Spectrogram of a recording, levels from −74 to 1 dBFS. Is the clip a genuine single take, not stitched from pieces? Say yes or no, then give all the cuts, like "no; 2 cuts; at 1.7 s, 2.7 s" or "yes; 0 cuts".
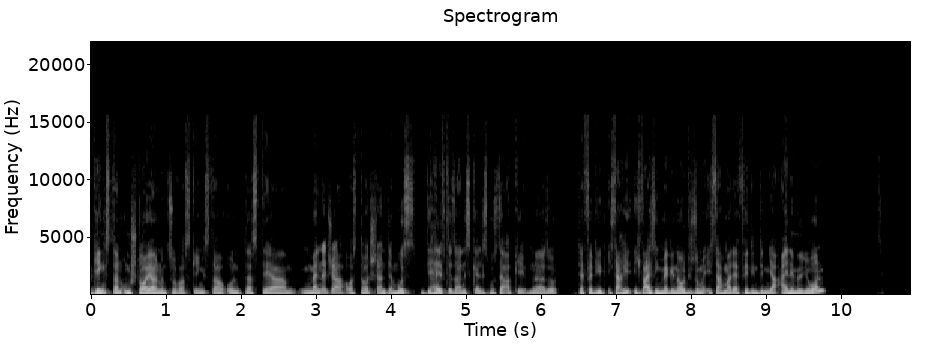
yes; 0 cuts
